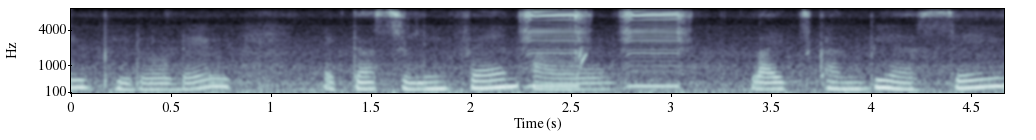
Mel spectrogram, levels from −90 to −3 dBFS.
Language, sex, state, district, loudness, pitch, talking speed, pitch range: Nagamese, female, Nagaland, Dimapur, -17 LUFS, 180 Hz, 140 wpm, 165-205 Hz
